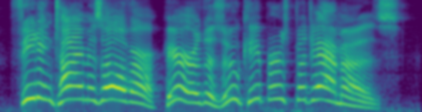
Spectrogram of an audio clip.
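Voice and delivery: high, loud zookeeper dad; dad ending feeding time; playful dad voice. Acted. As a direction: call it out like a jolly zookeeper. Dad voiced in picture story.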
